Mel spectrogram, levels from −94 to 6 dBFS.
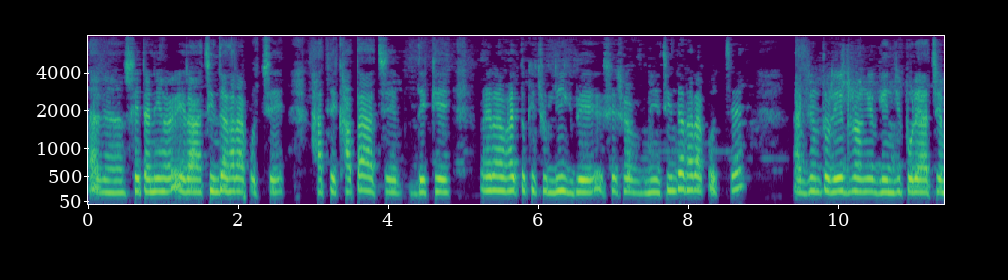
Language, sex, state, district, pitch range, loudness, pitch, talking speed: Bengali, female, West Bengal, Kolkata, 220-245 Hz, -17 LUFS, 230 Hz, 135 wpm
